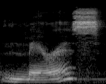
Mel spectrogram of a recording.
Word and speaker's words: Mares: good morning good morning my name is maris and that rhymes with paris by the way and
